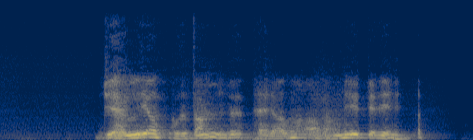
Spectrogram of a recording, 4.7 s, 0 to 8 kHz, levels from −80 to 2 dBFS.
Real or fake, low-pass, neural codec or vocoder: fake; 7.2 kHz; codec, 16 kHz, 0.5 kbps, FunCodec, trained on Chinese and English, 25 frames a second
